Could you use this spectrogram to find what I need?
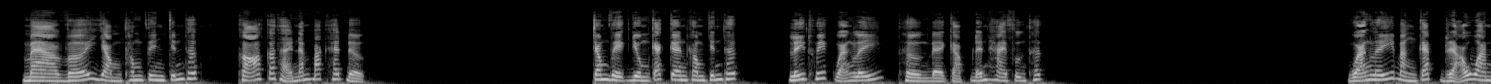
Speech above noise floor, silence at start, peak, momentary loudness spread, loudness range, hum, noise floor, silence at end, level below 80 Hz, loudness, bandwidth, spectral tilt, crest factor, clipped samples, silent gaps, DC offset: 55 dB; 0.25 s; -4 dBFS; 6 LU; 8 LU; none; -76 dBFS; 0 s; -46 dBFS; -21 LUFS; 14 kHz; -4 dB/octave; 20 dB; under 0.1%; none; under 0.1%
